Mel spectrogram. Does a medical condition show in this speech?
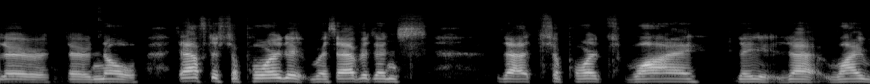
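Yes: head and neck cancer surgery; survivor, about 14 years since diagnosis, 43% five-year survival odds then.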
